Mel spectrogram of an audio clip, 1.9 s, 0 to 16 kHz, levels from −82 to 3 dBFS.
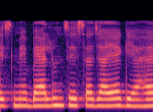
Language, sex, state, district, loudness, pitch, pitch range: Hindi, female, Jharkhand, Palamu, -12 LUFS, 220 Hz, 215-225 Hz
